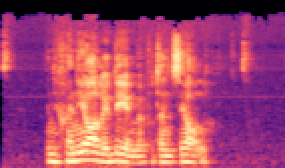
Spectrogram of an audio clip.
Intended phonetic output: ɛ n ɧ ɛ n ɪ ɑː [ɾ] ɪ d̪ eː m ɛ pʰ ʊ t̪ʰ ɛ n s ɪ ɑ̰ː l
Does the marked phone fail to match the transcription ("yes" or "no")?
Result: yes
